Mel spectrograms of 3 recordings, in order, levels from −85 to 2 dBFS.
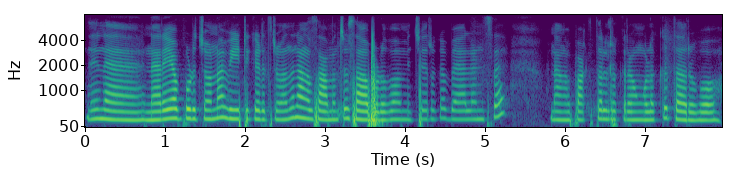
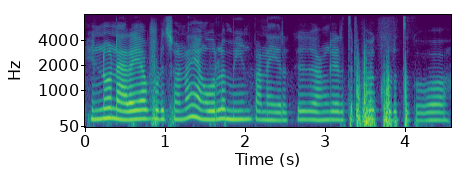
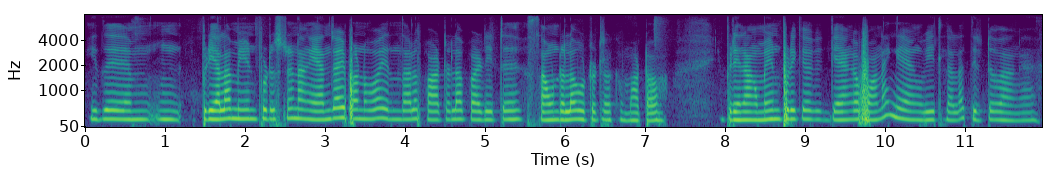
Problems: background sounds at intervals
